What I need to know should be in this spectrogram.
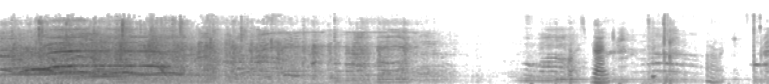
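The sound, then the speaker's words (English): Applause and crowd noise rise from a church audience welcoming a woman onto the stage to give her testimony. The clapping is loud and dense at first, thins out after a few seconds, and gives way to a voice with scattered sounds. “Please put your hands together as she comes on stage.”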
